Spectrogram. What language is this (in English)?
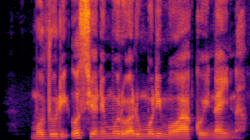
Kikuyu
